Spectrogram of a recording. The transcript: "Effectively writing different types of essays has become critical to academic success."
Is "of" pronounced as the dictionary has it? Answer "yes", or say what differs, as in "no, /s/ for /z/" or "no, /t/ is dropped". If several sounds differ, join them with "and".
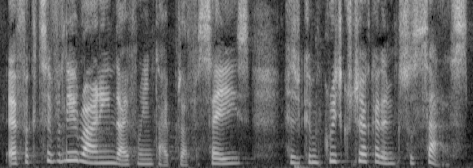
no, /f/ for /v/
